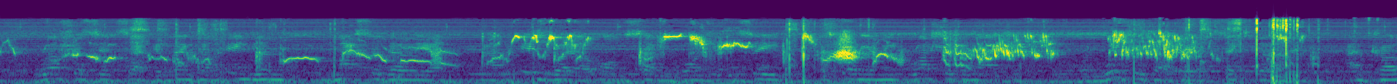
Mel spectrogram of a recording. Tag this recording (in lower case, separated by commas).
bird, pets, speech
